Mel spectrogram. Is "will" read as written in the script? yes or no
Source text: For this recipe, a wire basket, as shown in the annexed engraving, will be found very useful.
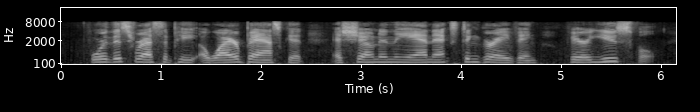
no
